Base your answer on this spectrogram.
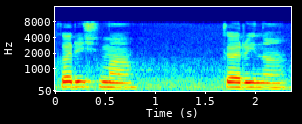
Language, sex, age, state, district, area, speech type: Marathi, female, 18-30, Maharashtra, Aurangabad, rural, spontaneous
